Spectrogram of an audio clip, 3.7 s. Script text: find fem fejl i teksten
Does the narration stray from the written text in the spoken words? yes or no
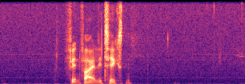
yes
